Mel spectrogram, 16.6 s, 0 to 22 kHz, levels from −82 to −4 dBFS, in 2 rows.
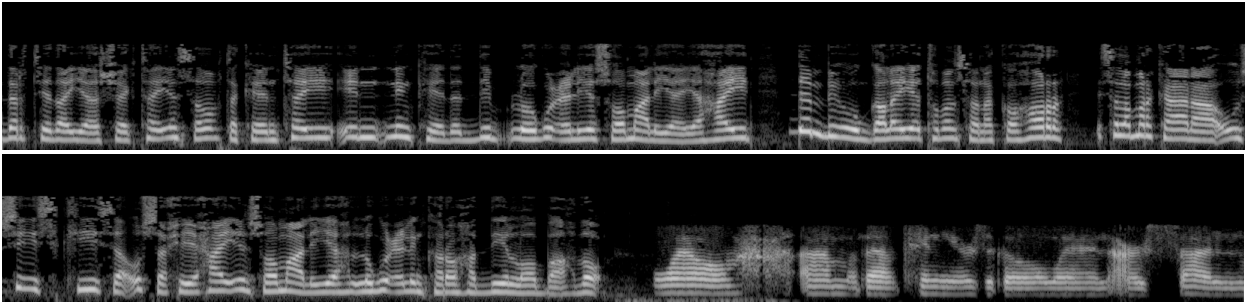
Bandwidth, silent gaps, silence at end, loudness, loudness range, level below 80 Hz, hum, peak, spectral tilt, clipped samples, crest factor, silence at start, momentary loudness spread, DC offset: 8 kHz; none; 0 s; -28 LUFS; 4 LU; -68 dBFS; none; -10 dBFS; -3.5 dB/octave; under 0.1%; 16 dB; 0 s; 7 LU; under 0.1%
